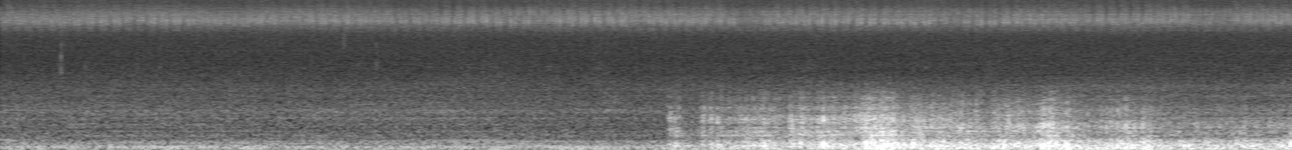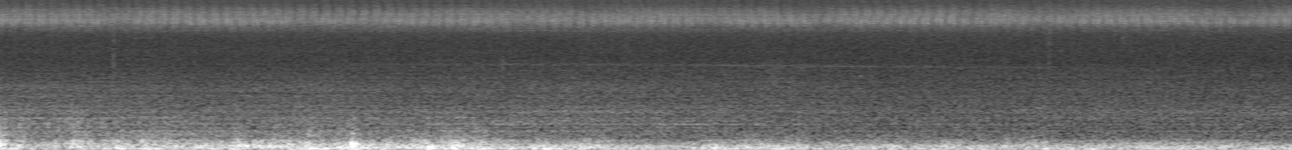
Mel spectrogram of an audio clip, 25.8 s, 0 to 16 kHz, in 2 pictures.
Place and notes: Poznan, Mateckiego, balcony - distant rumble
summer evening. thunderstorm rumbling far in the distance. no lightning. just distant murmur. moderate cricket activity. (roland r-07)
wielkopolskie, Polska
